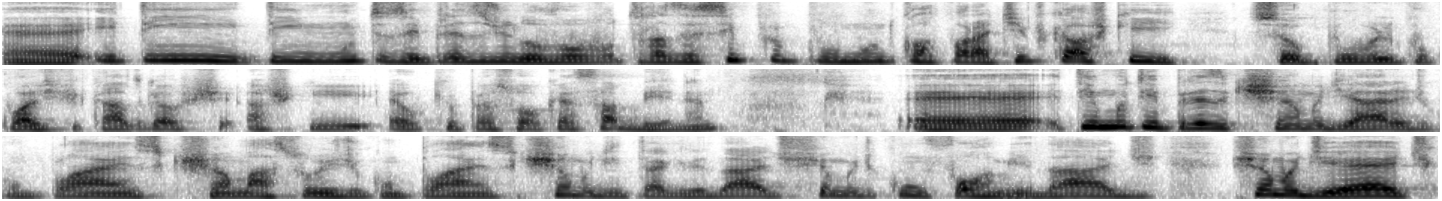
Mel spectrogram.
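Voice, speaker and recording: A man's fairly high, somewhat breathy voice at a very fast pace. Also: ordinary pitch variation. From Brazil, Salvador (Bahia). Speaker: corporate integrity executive, lawyer. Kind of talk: podcast interview. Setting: podcast studio.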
